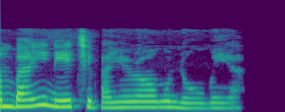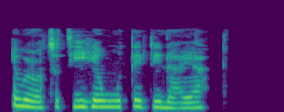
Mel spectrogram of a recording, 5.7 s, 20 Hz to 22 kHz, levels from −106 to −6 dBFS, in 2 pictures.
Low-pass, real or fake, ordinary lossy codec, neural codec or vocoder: none; real; none; none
